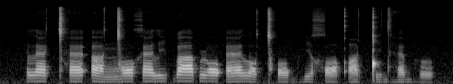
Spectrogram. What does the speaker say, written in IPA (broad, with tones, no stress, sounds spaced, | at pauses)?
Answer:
l æ˨ ǀʰ æ˨˦ ʔ a˨ ŋ͡ǀ ɔ˦ x æ˦ l i˦ ɓ a˦ p ɹ ɔ˦˨ ʔ æ˦ l ɔ˨ ǀʰ ɔ˨ bʱ i˦ χ ɔ˨ qʼ a˦ ǃ i˨ dʱ æ˦ bʱ ɤ˨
